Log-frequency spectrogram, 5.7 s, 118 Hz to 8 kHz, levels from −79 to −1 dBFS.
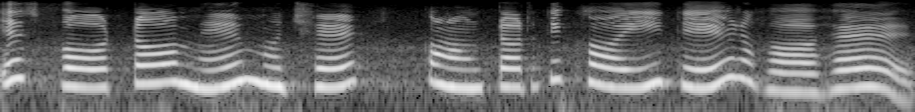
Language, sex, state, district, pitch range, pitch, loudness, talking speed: Hindi, female, Madhya Pradesh, Umaria, 300-360 Hz, 315 Hz, -14 LUFS, 95 wpm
